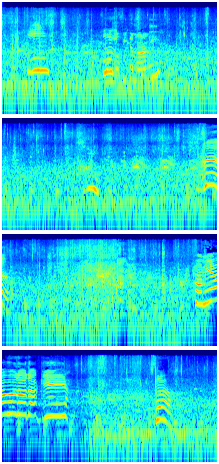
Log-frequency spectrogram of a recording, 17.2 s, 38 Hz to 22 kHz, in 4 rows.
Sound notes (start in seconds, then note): 4.7 laughs; 9.8 ducks quack; 10.1 laughs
